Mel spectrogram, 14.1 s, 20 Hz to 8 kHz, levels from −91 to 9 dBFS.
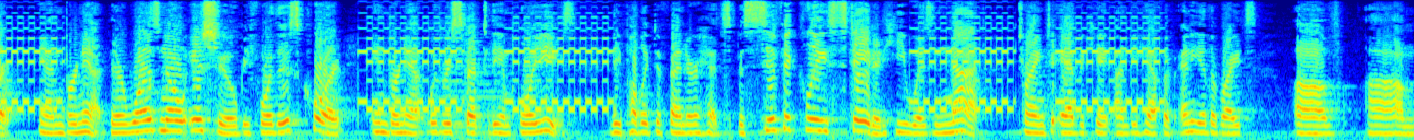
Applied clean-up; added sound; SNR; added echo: none; Telephone; 10 dB; none.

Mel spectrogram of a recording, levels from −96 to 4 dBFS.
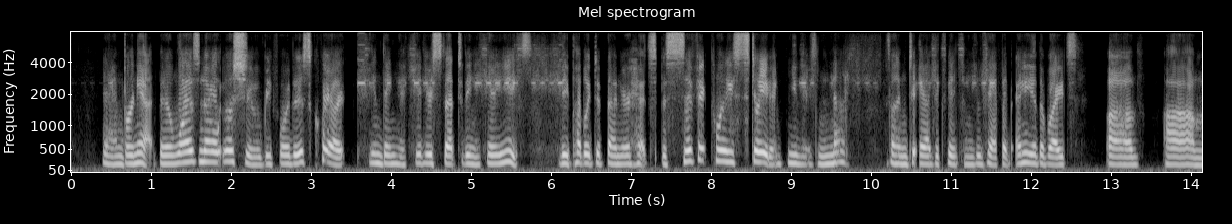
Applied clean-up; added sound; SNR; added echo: neural diffusion model UNIVERSE++.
